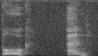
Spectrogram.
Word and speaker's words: boggin: Pronounced bog in, meaning filthy, disgusting.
